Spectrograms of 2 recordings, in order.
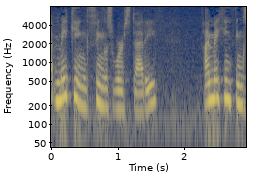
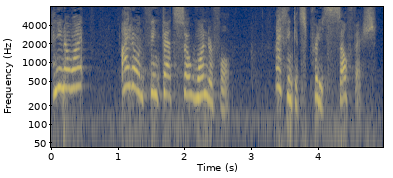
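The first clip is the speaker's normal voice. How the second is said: raised, heated retort; indignant; 5 semitones higher than usual. Acted. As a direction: make the accusation sharply, voice pitched up. Daughter attacking her mother's behaviour.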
